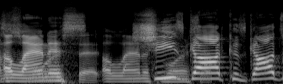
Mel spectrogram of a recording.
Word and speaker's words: Alanis: Alanis. Morissette. Alanis.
